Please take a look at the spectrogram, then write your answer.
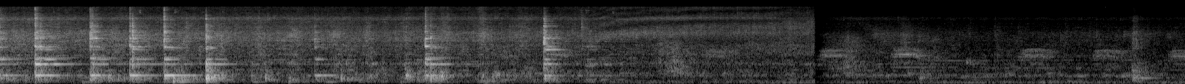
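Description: Chopped tomatoes frying and being stirred in a pan for coconut rice, rhythmic scraping knocks over a steady sizzle, close, with the stirring stopping partway and a quieter hiss continuing alone.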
